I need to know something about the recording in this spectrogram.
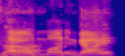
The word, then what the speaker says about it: Kyle Monangai: No, It is Kyle Monangai. Kyle Monagai.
